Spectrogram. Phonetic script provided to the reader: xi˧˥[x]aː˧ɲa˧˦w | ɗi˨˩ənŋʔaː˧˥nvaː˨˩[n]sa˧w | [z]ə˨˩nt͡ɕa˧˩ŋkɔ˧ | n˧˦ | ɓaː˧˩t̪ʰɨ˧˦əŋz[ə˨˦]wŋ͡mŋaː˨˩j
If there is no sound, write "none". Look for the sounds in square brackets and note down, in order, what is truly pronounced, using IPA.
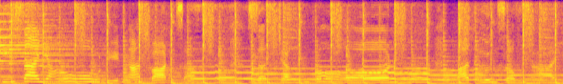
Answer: s, n, z, ə˨˩

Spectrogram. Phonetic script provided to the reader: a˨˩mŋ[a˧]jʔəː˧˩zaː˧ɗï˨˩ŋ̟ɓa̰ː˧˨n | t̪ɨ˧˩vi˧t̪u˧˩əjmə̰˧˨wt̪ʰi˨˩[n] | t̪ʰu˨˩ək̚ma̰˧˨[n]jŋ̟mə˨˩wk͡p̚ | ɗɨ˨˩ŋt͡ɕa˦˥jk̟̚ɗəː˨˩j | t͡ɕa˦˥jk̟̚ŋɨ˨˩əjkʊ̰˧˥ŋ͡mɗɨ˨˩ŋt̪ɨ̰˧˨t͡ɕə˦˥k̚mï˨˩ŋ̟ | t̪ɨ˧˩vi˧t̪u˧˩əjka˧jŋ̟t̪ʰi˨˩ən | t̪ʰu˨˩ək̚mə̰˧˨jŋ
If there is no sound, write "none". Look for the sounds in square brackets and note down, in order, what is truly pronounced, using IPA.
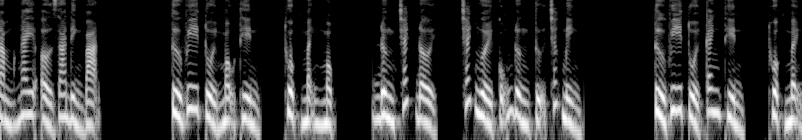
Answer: a˧, n, none

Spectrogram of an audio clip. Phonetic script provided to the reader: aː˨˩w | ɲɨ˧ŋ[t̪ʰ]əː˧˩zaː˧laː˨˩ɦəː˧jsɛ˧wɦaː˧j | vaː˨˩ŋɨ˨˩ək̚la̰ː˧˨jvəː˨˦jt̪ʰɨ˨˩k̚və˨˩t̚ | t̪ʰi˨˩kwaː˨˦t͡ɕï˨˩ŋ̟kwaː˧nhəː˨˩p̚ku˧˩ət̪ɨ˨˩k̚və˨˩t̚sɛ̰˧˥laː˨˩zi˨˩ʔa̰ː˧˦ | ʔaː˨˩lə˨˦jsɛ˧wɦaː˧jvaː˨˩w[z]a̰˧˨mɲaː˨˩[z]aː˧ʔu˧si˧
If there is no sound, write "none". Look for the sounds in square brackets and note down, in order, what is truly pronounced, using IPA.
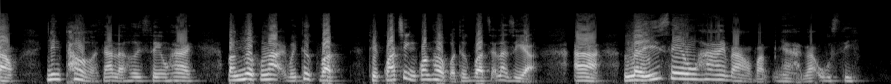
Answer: t̪ʰ, v, z

